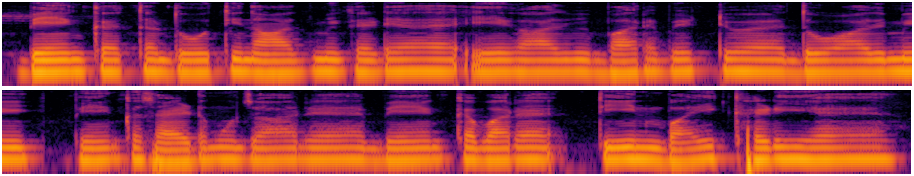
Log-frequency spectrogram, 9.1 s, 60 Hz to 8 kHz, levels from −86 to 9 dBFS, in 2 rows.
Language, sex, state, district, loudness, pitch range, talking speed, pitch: Marwari, male, Rajasthan, Nagaur, -18 LUFS, 135-140 Hz, 190 wpm, 140 Hz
